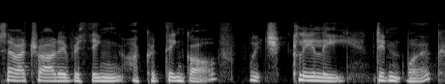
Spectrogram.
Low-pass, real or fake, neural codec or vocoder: 7.2 kHz; real; none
